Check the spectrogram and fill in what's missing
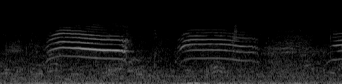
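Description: A kitten stuck up a tree meows twice, two drawn-out plaintive cries separated by a short gap, clear and fairly close over a quiet outdoor background.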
